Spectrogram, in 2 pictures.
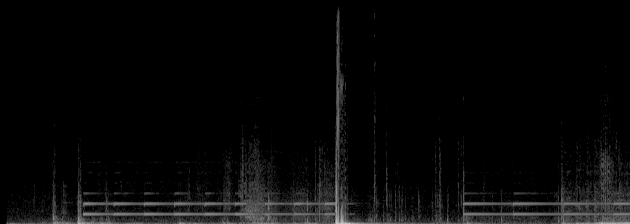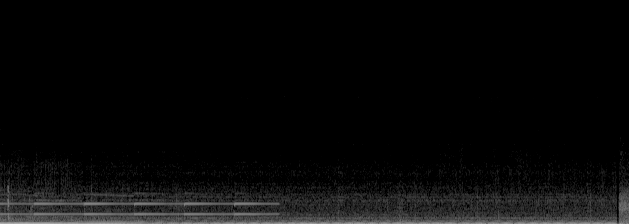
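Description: Car warning chime pinging about twice a second, cut off by the door slamming shut, the loudest sound. The chime starts again, then the engine cranks, catches about halfway through and settles into a steady idle heard from inside the cabin. The chime carries on for several seconds over the idle, then stops.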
